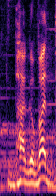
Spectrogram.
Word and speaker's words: भगवत: पर श्रीमद् भगवत गीता इसमें भगवत पद में ग का से संयुक्त अ स्वर का हम लोप कर देते हैं और कह बैठते हैं भगवत जबकि शुद्ध उच्चारण भगवत ही है यह तो थी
